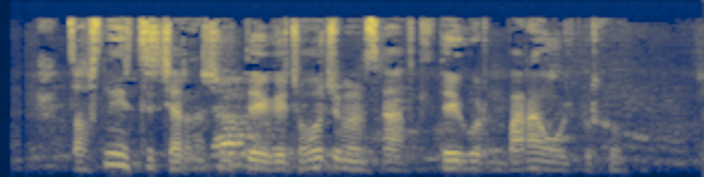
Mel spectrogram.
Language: Mongolian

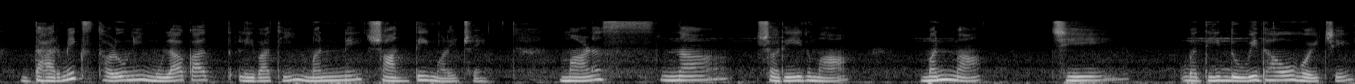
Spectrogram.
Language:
Gujarati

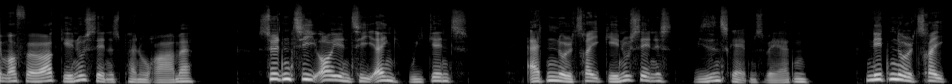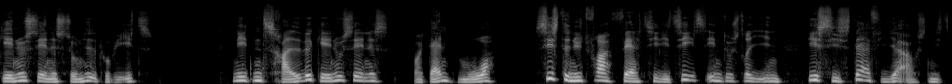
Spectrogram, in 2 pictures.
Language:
Danish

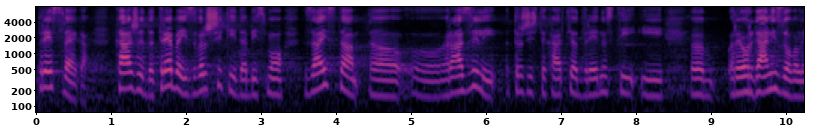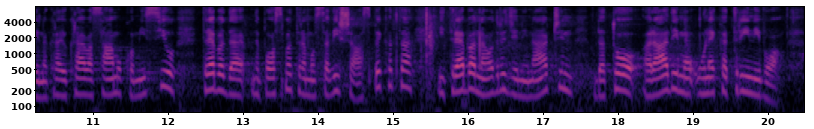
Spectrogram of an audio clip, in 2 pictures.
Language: Serbian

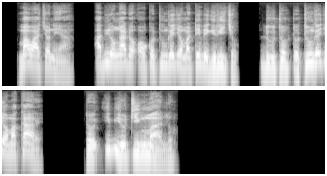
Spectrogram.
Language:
Luo (Kenya and Tanzania)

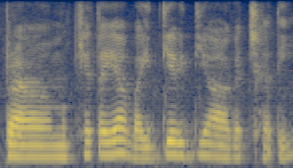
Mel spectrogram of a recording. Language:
Sanskrit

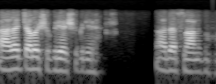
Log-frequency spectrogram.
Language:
Kashmiri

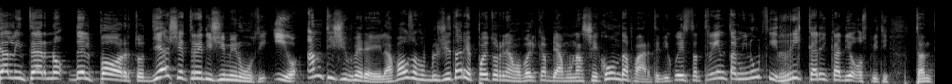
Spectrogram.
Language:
Italian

